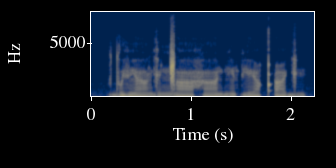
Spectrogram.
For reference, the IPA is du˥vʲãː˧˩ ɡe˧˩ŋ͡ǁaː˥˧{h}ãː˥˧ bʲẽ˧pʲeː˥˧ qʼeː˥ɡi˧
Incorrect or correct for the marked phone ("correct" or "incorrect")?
correct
